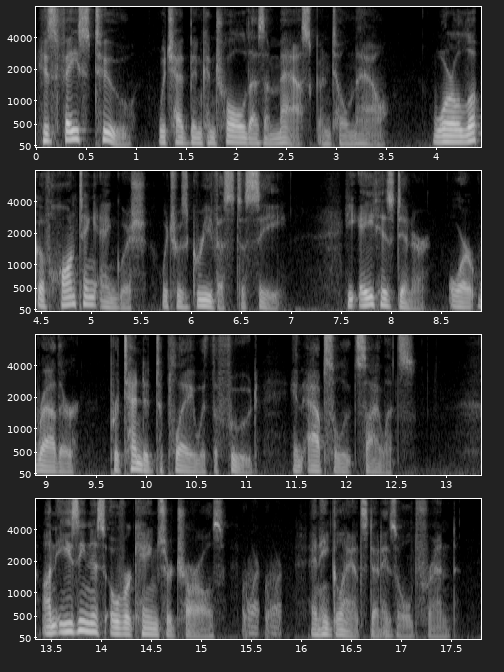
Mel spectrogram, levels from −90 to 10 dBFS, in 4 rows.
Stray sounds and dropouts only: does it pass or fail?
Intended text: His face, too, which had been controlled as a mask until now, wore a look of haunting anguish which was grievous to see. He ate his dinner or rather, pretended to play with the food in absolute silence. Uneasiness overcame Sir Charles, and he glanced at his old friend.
fail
